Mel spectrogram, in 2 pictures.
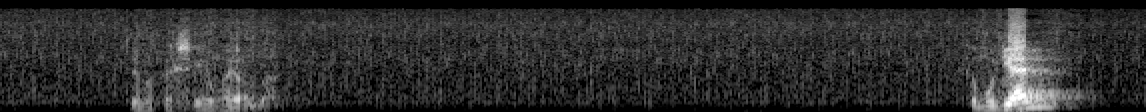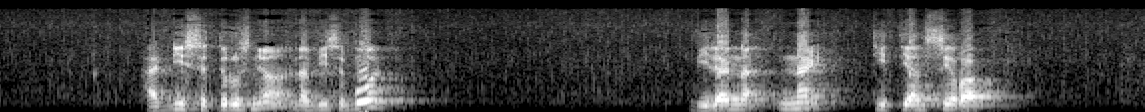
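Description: A man speaks calmly into a clip-on microphone, in short bursts with pauses.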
